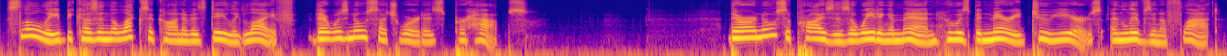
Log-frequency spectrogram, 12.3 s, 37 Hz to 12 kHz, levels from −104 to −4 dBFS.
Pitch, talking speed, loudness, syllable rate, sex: 200 Hz, 165 wpm, -18 LUFS, 5.1 syllables/s, female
